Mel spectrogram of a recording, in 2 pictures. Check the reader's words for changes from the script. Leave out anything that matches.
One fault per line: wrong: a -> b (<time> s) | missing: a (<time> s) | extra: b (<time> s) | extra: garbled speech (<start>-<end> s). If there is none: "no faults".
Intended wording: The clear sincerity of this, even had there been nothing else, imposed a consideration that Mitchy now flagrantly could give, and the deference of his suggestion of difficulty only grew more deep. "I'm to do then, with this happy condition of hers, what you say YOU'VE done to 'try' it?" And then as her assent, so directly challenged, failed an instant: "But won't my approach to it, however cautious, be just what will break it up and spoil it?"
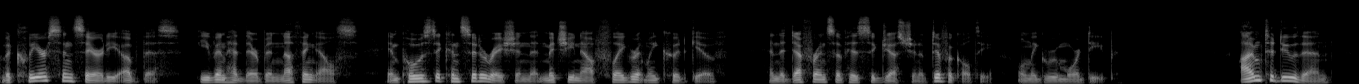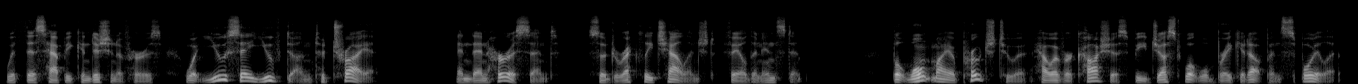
missing: as (18.5 s)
